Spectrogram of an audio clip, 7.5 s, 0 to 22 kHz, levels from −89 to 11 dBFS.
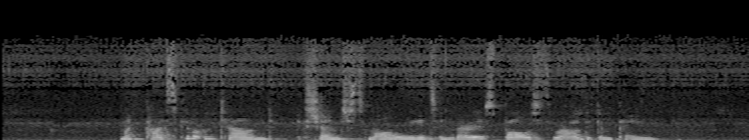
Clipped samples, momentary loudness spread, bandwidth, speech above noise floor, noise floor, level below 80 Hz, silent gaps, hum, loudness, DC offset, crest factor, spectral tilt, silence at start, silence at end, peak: under 0.1%; 8 LU; 16.5 kHz; 29 dB; -54 dBFS; -58 dBFS; none; none; -26 LUFS; under 0.1%; 16 dB; -4.5 dB/octave; 1.2 s; 0.7 s; -10 dBFS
